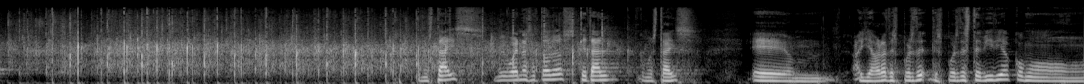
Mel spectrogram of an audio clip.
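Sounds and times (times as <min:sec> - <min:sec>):
audience applause: 0:00.0 - 0:06.5
speech: 0:04.2 - 0:10.8.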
